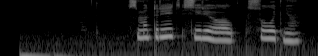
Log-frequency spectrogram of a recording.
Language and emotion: Russian, sad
